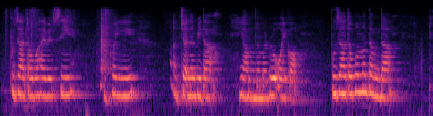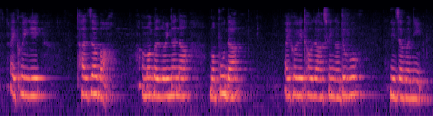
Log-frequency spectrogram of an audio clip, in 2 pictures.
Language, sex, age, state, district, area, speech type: Manipuri, female, 18-30, Manipur, Bishnupur, rural, spontaneous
